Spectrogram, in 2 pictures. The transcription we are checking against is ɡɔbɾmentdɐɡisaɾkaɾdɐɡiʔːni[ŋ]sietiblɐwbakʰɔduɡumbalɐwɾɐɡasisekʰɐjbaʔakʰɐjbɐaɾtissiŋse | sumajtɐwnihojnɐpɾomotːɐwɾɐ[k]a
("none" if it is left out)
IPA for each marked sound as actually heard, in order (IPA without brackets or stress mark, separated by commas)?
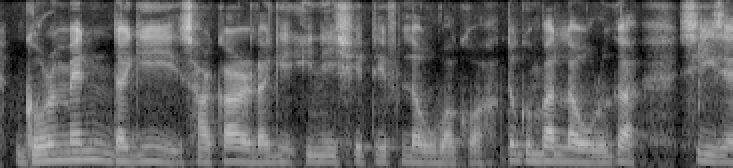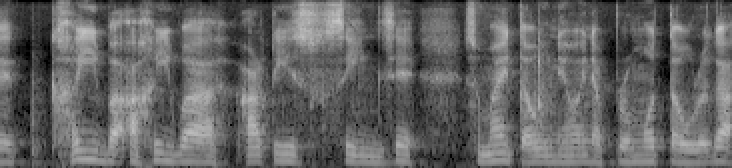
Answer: none, ɡ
